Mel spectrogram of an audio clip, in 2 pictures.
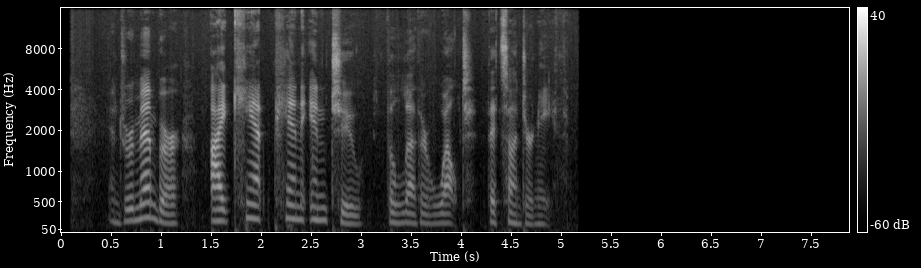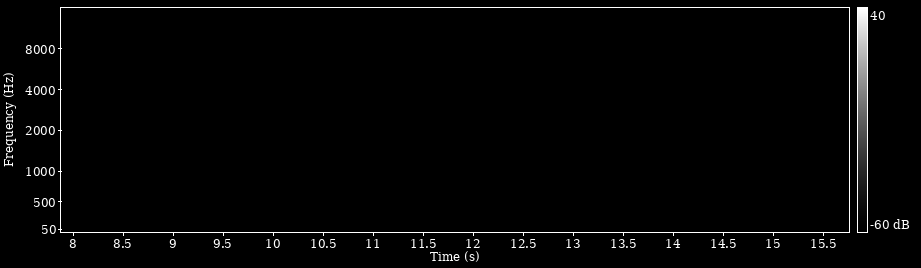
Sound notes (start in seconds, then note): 5.1 no Sound Present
